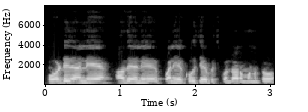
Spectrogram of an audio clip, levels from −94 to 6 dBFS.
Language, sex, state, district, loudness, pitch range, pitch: Telugu, male, Andhra Pradesh, Anantapur, -14 LUFS, 160-185 Hz, 175 Hz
